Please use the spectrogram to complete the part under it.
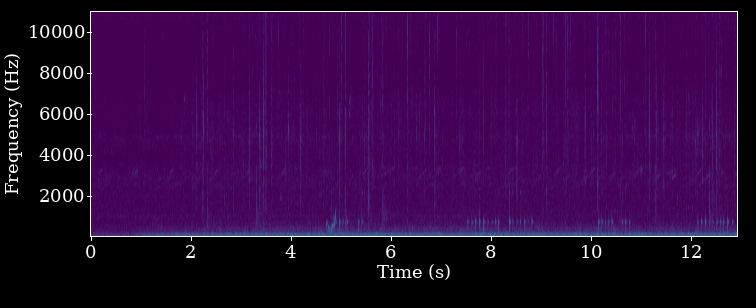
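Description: A campfire crackles and roars steadily.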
